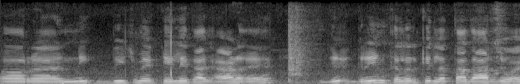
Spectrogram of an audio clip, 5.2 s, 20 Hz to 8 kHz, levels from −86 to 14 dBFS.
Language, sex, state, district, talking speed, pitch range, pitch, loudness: Hindi, male, Maharashtra, Mumbai Suburban, 185 wpm, 150-175 Hz, 165 Hz, -16 LUFS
